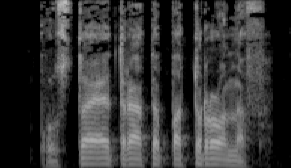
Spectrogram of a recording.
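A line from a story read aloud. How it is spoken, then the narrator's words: Muttered through teeth. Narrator (Russian): наконец процедил главнокомандующий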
